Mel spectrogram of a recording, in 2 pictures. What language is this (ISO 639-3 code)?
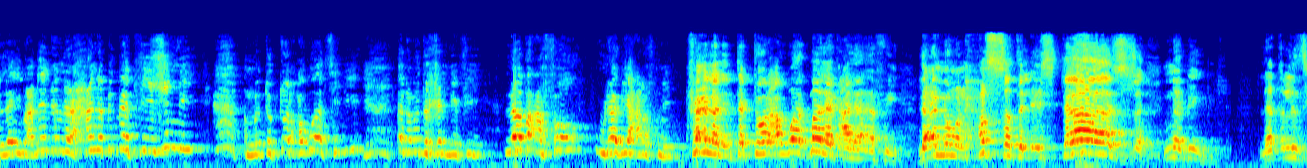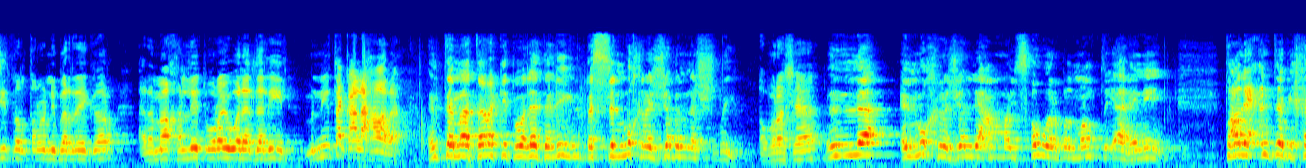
ara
